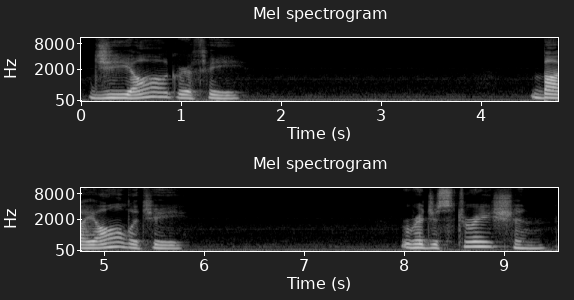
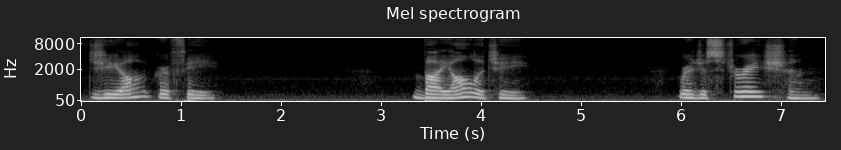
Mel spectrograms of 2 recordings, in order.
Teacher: the syllable before the suffix is stressed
